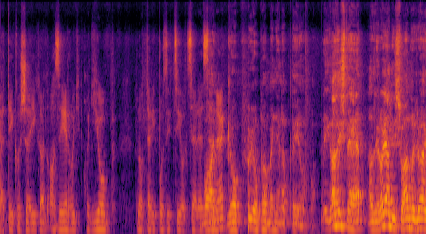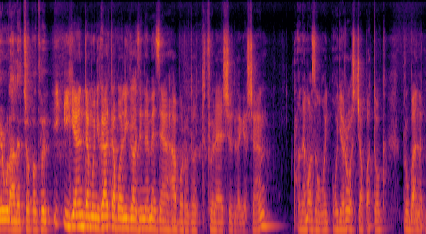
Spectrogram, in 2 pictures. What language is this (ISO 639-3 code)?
hun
